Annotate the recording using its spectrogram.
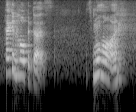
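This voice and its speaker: A woman speaks fairly quickly while noticeable background noise runs underneath. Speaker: YouTuber. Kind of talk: casual vlog monologue.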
